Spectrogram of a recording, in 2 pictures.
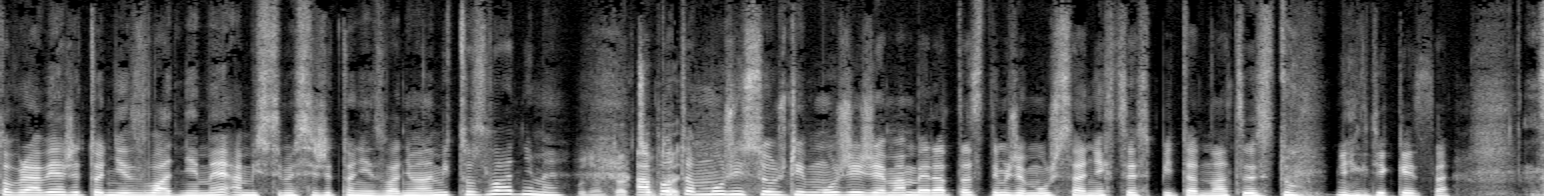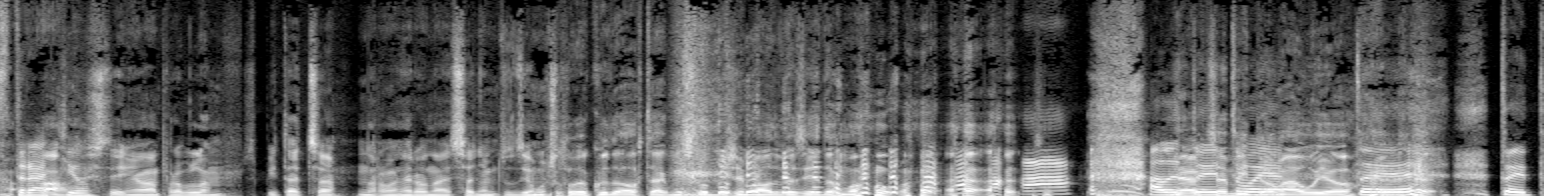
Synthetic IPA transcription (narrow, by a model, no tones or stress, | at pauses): t̪ɔʋɾaʋɪaʒɛt̪ɔɲɛzʋlad̪ɲɛmɛamisliːmɛsiʒɛt̪ɔɲɛzʋlad̪ɲɛmɛalɛmit̪ɔzʋlad̪ɲɛmɛbbuɟɛmt̪ɔakapɔt̪ɔmːuʒisuːvʒd̪imuʒiʒɛmaːmɛɾaːt̪ast̪iːmʒɛmuʃsaɲɛxt͡sɛspiːt̪aɟnat͡sɛst̪uɲɛɡɟɛkɛcsast̪ɾaːalilst̪iɲɛmaːmpɾɔblɛːmspiːt̪acsanɔɾmaːlɲɛɾɔʊnasaɲɛmt͡sud͡zɪɛmut͡ʃlɔʋɛkud̪ɔɔft̪aɡmisild̪̩ʒɛmaɔd̪ʋɛzɪjɛd̪ɔmɔʊ | alɛtɛɔjɛɛmb̪iɔjd̪ɔmaujɔt̪ɔjɛt̪ɔjɛt̪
